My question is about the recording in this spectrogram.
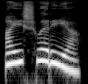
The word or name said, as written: ಐಶ್ವರಿಯ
